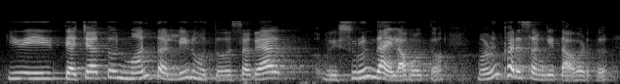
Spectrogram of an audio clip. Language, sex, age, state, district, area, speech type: Marathi, female, 60+, Maharashtra, Pune, urban, spontaneous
